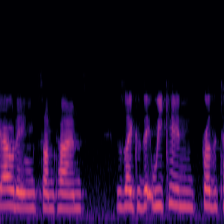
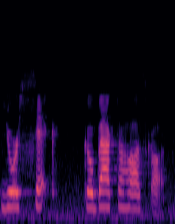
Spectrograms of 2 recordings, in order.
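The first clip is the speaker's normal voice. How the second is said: solemn, earnest, grave, dead-serious tone. Voicing a character who orders a sick companion home: very serious. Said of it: "he very seriously looks you in the eye and goes".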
